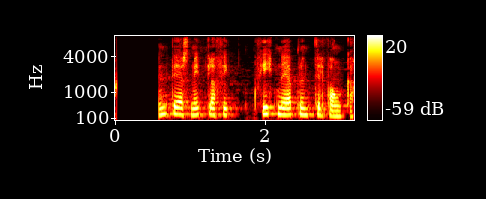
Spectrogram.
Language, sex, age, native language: Icelandic, female, 40-49, Icelandic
